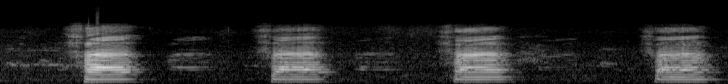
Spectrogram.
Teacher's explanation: উপরের দুই দাঁত আমাদের নিচের ঠোঁটের সাথে লাগবে।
